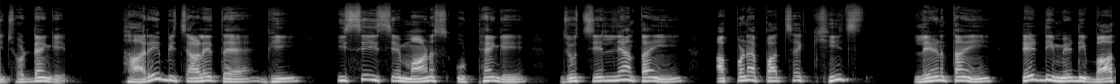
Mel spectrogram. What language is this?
Haryanvi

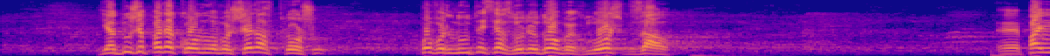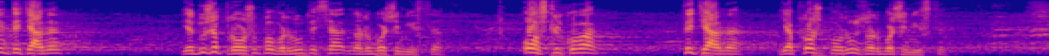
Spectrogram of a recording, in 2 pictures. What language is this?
Ukrainian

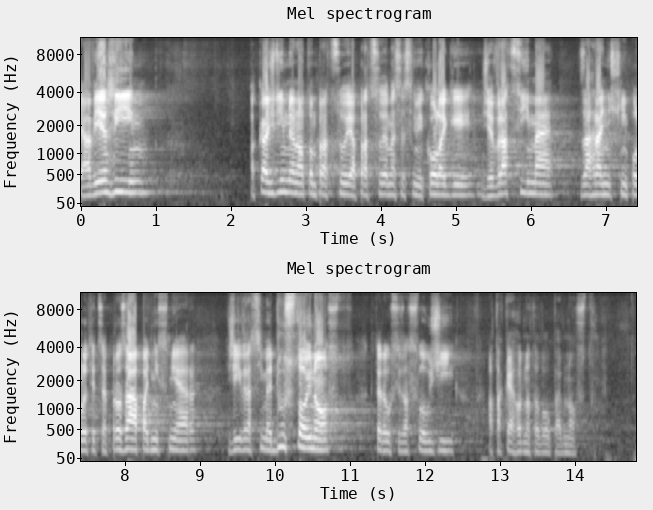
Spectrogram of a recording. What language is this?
Czech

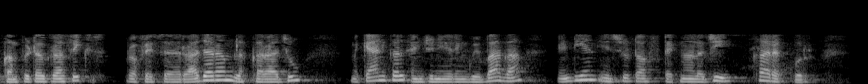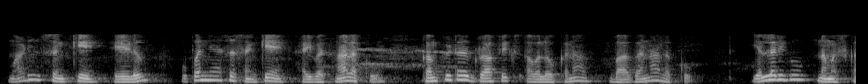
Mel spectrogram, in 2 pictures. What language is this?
Kannada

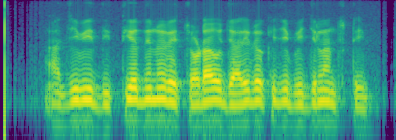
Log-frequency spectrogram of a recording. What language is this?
Odia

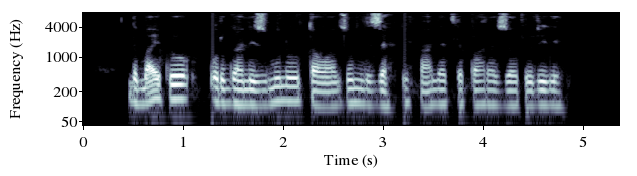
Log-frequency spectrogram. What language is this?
Pashto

